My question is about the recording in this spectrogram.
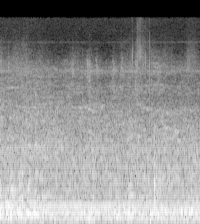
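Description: Subway station ambience: a steady hum with one constant tone over dense background noise, with indistinct voices mixed in.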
